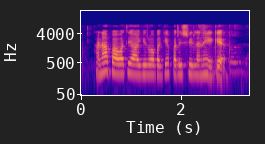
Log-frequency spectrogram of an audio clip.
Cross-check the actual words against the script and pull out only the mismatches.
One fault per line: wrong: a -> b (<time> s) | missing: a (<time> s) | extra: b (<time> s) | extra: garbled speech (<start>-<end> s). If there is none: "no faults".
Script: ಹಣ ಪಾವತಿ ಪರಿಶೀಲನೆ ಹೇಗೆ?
extra: ಆಗಿರುವ ಬಗ್ಗೆ (1.1 s)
